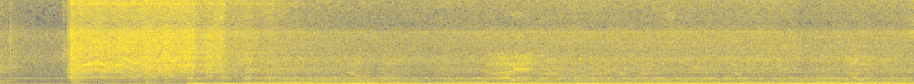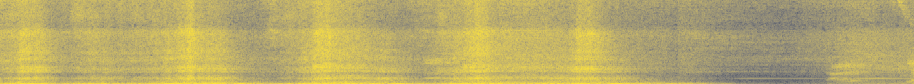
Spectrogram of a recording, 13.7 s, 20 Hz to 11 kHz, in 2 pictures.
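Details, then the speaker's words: Volvo with swapped LS V8, belts fitted and untensioned: cranks, catches and runs rough for several seconds with slapping bursts as one belt jumps off its pulley; suspected fix is a shim washer behind the pulley, not confirmed. "yeah you got a belt issue it's this got to be because it's the only one jumping off it's yeah so i think we just need to produce some shimmy washer behind it okay make it stick out a little bit"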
